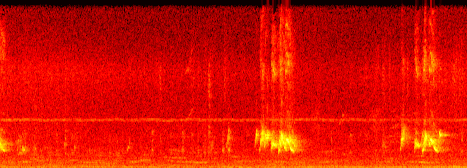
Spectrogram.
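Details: Red-whiskered bulbul used as a decoy bird for trapping, singing a fighting song: two short bursts of bright, jumbled chattering notes around the fifth and eighth seconds, with a steady faint high tone behind and long quiet gaps.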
